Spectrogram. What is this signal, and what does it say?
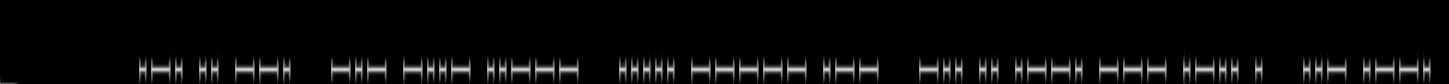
Morse code, heard as a keyed tone, about 20 wpm, 700 Hz. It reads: RIG KX2 50W DIPOLE UP
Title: K1USN SST QSO Practice 20wpm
